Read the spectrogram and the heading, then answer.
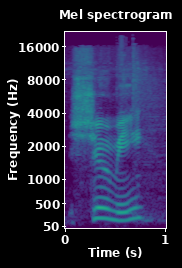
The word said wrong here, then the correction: Tsushima: It's not Shumi, but I can't pronounce it. – Tsushima? – Ghost of Tsushima.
